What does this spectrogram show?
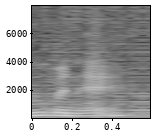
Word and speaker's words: Lumine: I would use the JP pronunciation Lumine.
